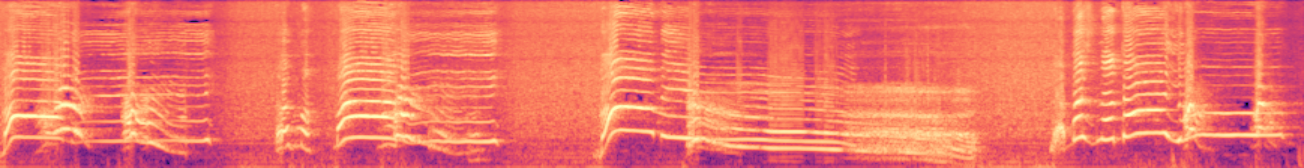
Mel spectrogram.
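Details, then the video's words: A female Siberian Husky calling her owner, wanting to go out. She makes repeated bursts of yodeling, talking howls, each swooping up and then wavering down. A long, shaky descending moan comes near the middle, and the bursts are separated by short pauses. "Husky Calling her mom!"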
